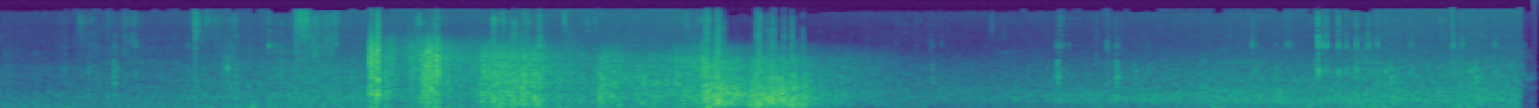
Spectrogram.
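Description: Strong gusting wind of an approaching tornado rushing over the microphone, a rumbling noise that swells loudest twice near the middle.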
